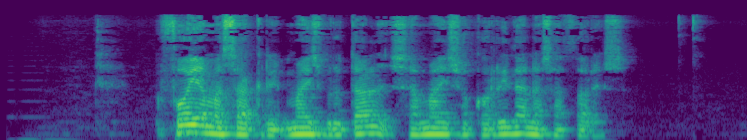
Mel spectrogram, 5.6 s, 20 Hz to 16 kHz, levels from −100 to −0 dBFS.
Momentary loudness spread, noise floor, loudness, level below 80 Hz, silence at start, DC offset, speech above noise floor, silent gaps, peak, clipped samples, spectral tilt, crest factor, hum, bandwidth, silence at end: 17 LU; -65 dBFS; -25 LUFS; -62 dBFS; 0.75 s; under 0.1%; 40 dB; none; -6 dBFS; under 0.1%; -4.5 dB/octave; 20 dB; none; 11.5 kHz; 0.4 s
